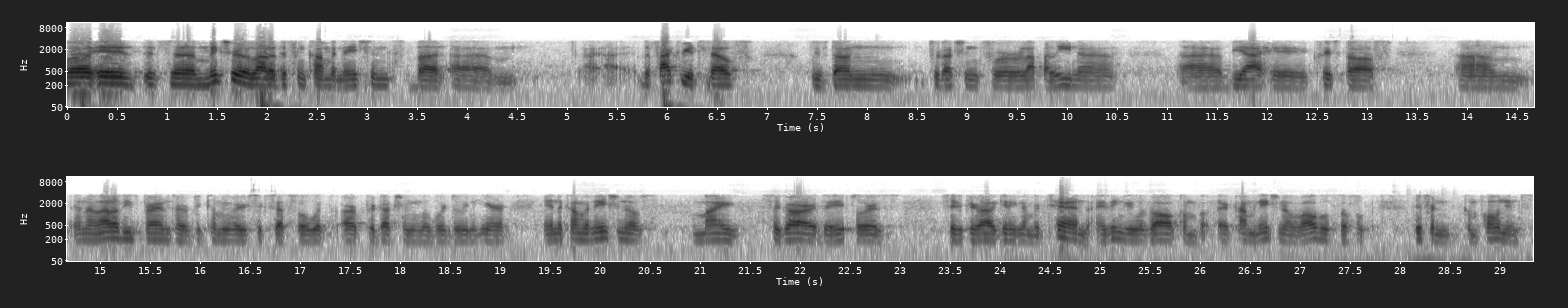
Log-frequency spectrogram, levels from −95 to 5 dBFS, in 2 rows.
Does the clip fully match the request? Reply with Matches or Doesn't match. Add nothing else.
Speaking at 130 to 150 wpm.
Matches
